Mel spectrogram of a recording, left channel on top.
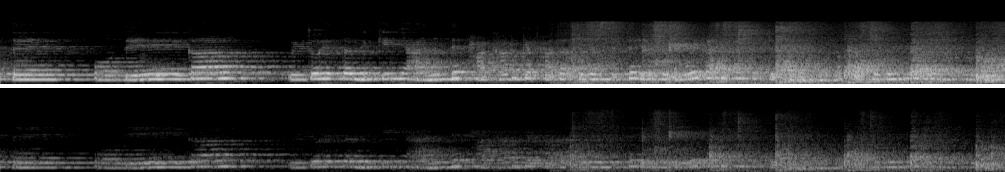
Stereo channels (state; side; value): quieter; right; 14.6 dB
